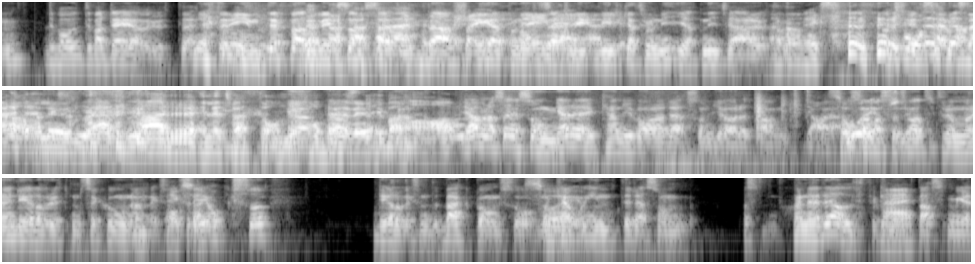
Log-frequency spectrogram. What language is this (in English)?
Swedish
